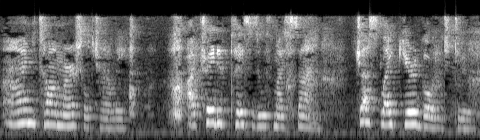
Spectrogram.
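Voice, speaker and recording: An actor in a radio drama playing an eerily calm little boy who speaks with the knowing, deliberate manner of a grown man. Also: mid-range voice, noisy background. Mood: persuasive, cryptic. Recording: roomy echo under prominent music.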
